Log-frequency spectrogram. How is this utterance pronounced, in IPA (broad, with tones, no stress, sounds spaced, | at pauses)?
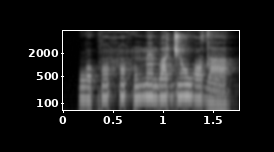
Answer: w o˨ k ɔ̃˨˦ h ɔ̃˦˨ h ũ˨˦ m ɛ̃˦ b a˦ d͡ʒ ɔ̃˦ w ɔ˧ d a˨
